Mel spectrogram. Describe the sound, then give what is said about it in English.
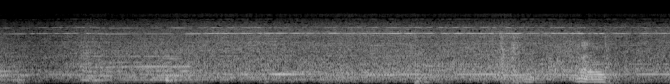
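A vacuum cleaner working on the stairs, a steady loud whine with a broad airy roar and a few bumps as it moves. “Vacuuming the stairs.”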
